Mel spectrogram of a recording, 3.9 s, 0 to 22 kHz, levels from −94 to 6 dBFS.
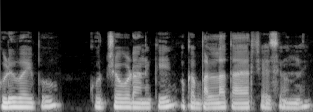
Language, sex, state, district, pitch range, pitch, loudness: Telugu, male, Karnataka, Bangalore, 115-140 Hz, 125 Hz, -17 LUFS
